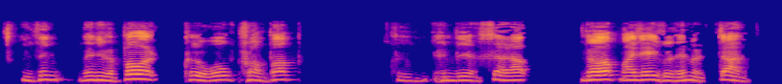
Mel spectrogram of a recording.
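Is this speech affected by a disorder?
Yes: Parkinson's.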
